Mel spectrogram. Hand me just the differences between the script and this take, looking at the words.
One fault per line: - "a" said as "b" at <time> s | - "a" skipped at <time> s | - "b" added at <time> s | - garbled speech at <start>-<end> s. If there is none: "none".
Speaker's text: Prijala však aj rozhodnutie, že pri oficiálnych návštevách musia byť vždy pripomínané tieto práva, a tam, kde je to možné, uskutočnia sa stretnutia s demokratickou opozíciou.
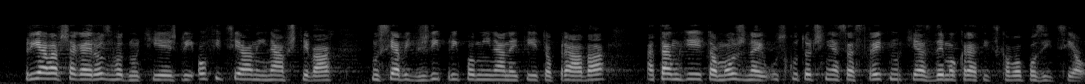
- "že" skipped at 1.7 s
